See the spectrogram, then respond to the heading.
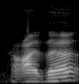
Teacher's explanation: عین کی آواز حلق سے نکالیں گے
